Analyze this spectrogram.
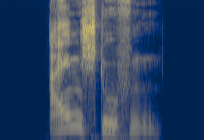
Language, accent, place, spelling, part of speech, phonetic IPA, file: German, Germany, Berlin, einstufen, verb, [ˈaɪ̯nʃtuːfən], De-einstufen.ogg
- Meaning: to categorize, to class, to classify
